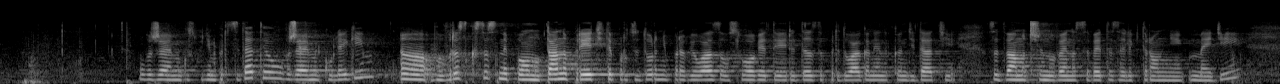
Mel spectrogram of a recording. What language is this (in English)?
Bulgarian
